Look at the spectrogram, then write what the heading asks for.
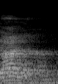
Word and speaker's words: Nyil'a: That's how you say it, Nyil'a.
